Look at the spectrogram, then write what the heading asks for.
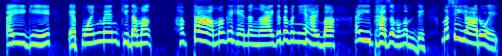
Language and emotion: Manipuri, angry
